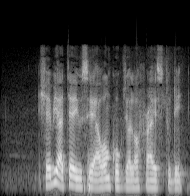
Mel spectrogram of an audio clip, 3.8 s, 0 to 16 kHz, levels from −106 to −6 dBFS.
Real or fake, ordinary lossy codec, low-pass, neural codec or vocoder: real; AAC, 48 kbps; 7.2 kHz; none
